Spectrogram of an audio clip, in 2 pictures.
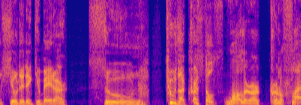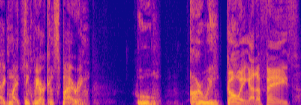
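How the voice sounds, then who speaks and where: A man voicing a huge, earnest, proudly ferocious shark-man warrior in a video game, with gravelly, stiffly formal and grandiose diction. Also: fairly low pitch, sharp tone, dry recording, studio quality, full character voice. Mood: fierce, commanding, then formal, intent. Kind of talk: video game character battle barks.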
